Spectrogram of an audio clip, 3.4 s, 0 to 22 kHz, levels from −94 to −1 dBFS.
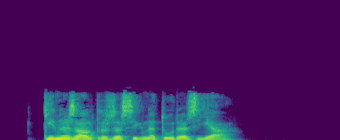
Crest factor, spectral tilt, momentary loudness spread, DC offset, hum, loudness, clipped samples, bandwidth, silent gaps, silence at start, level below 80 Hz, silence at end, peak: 16 dB; -5 dB/octave; 10 LU; under 0.1%; none; -16 LUFS; under 0.1%; 7.8 kHz; none; 0.45 s; -60 dBFS; 1.1 s; -2 dBFS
